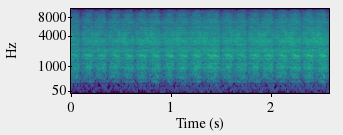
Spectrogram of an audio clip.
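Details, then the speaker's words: Mazda RX-8 rotary, flooded: fast even cranking about five pulses a second, no firing, accelerator floored about 7 seconds to clear fuel from combustion chambers. "to dech choke the engine hold the accelerator pedal to the floor and crank the engine for about 7 Seconds to clear the fuel from the combustion"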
